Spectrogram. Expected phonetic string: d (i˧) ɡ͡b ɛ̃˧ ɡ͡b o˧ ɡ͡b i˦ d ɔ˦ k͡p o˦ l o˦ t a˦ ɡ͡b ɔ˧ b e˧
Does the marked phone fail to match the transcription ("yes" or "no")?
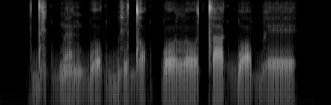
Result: no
